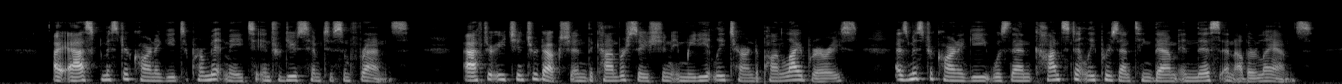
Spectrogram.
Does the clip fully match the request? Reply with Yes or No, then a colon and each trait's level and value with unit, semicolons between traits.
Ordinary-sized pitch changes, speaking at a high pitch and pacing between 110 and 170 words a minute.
No: average, 3.8 semitones; medium, 180 Hz; average, 155 wpm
